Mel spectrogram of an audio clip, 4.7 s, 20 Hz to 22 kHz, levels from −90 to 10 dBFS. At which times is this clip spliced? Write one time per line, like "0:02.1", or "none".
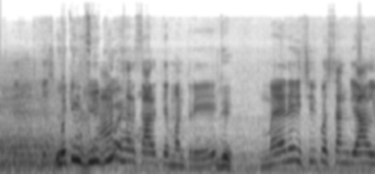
0:01.6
